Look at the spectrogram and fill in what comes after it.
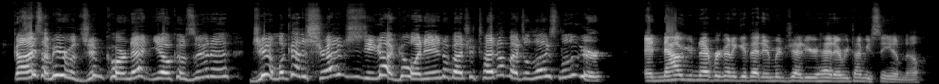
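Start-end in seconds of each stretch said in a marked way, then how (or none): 0.2-6.1 very high, gawky cartoon kid voice. Mocking an interviewer's voice: pimply faced kid from The Simpsons voice. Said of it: "it was that character every time".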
